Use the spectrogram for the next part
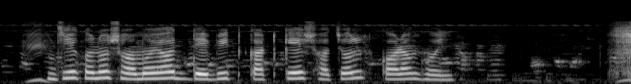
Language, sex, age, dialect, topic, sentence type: Bengali, female, 18-24, Rajbangshi, banking, statement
